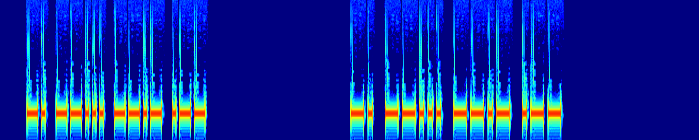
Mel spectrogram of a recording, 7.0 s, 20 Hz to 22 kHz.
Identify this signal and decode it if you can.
Morse code, heard as a keyed tone, about 35 wpm, 700 Hz. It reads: N7QW N7QW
